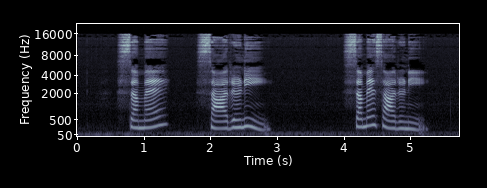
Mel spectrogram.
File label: Common Hindi Phrases for travel The timetable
